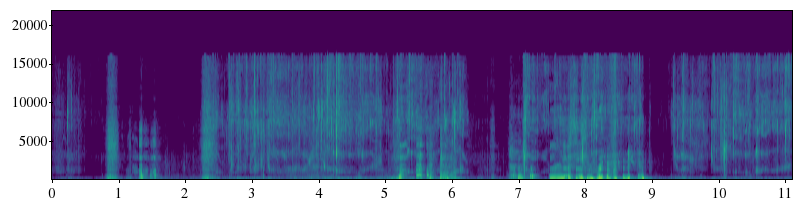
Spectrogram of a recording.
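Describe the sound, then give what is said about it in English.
Pop Rocks candy crackles and crunches in a mouth, giving bursts of crisp pops and chewing noises. Brief talk comes between the bursts. “There we go. Pop rocks on the radio.”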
